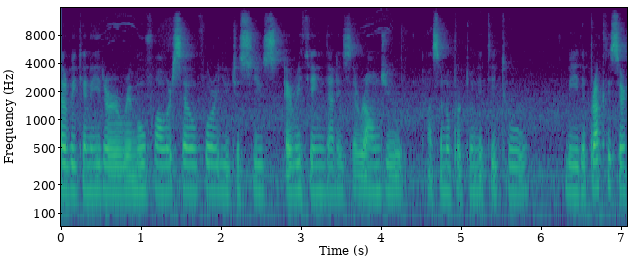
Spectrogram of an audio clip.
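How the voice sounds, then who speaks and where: A woman speaks at a fairly quick pace with a non-native accent. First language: not English. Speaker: movement practitioner. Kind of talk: casual chat.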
